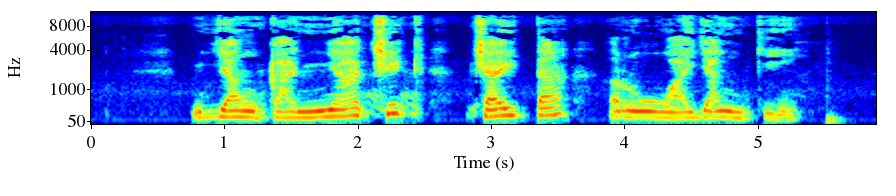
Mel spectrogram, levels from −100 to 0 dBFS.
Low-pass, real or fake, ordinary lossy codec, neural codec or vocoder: 10.8 kHz; real; MP3, 48 kbps; none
